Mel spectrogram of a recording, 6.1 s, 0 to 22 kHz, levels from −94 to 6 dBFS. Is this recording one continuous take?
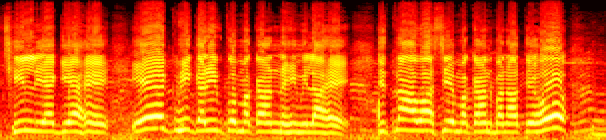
no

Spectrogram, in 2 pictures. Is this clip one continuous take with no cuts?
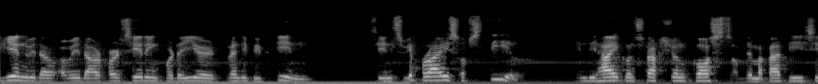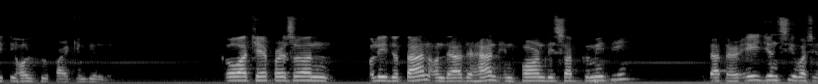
yes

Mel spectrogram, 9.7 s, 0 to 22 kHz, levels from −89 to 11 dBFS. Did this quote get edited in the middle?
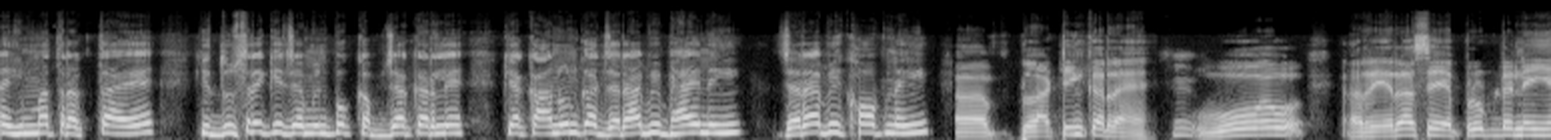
yes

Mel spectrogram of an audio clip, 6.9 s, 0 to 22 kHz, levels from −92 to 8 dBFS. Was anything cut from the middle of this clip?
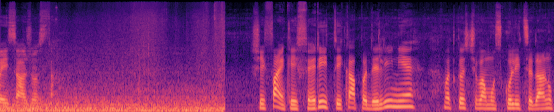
yes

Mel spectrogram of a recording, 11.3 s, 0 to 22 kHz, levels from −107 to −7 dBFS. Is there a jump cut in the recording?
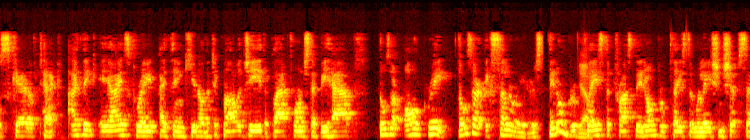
no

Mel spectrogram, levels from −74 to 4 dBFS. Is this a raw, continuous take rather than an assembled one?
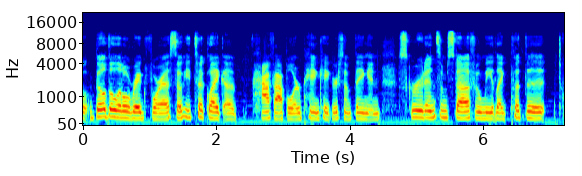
yes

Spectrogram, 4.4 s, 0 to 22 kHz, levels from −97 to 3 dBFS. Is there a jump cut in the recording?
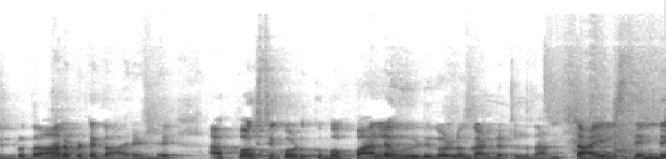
no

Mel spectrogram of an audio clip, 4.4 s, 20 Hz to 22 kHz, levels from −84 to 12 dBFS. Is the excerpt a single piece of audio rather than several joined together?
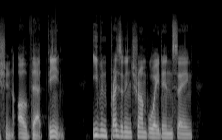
yes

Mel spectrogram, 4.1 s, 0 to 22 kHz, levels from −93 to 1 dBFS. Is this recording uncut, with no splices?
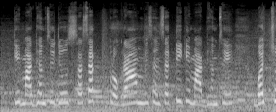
yes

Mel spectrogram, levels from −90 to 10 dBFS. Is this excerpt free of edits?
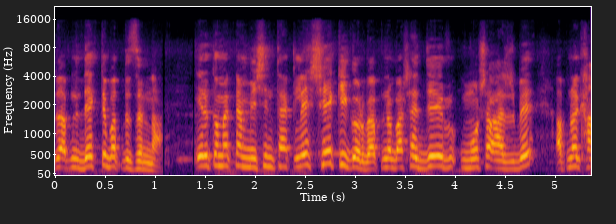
yes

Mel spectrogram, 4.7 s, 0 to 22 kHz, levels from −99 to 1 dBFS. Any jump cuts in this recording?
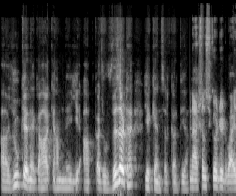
yes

